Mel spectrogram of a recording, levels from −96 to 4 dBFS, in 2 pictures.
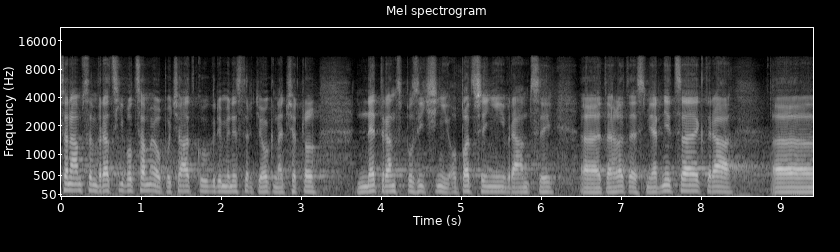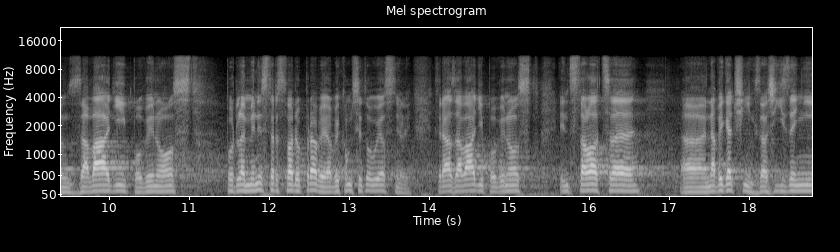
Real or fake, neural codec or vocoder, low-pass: real; none; 10.8 kHz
